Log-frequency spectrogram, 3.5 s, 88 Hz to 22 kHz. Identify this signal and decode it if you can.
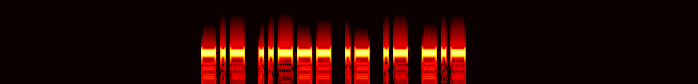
Morse code, heard as a keyed tone, about 50 wpm, 700 Hz. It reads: K2AAK
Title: USA Call Signs - 5 Characters - 6x Character Spacing - 50wpm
